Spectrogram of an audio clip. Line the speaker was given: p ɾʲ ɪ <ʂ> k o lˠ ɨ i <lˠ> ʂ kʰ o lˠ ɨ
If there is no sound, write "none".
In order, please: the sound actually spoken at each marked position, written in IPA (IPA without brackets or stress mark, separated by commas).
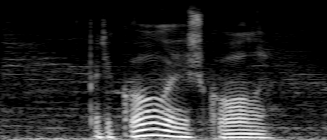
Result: none, none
